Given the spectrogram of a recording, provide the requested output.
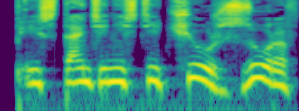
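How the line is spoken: Sobbing. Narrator (Russian): всхлипнула Варя

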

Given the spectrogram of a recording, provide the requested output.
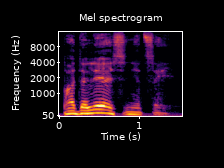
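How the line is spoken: Muffled, flat. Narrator (Russian): сказал Декс глухо

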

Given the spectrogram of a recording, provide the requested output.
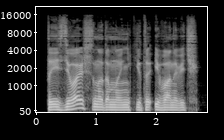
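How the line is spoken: Growled through clenched teeth. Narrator (Russian): Сквозь зубы прорычал государь

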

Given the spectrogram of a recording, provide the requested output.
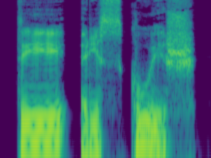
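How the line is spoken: Slow speech. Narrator (Russian): медленно проговорила Ненеке

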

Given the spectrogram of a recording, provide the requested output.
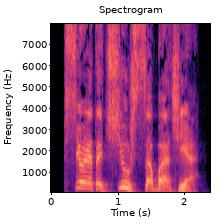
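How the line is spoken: Roar. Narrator (Russian): проревел Амаха

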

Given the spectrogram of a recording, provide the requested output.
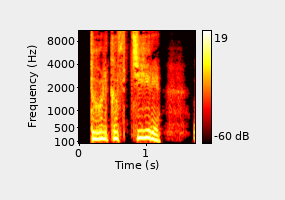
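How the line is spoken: Strained, breathless. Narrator (Russian): выдавил Чик, застрявший в груди воздух

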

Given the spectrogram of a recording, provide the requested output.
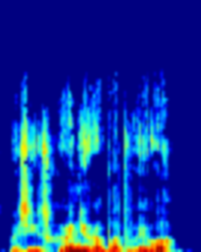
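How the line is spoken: Muttering under breath. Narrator (Russian): бормоча под нос

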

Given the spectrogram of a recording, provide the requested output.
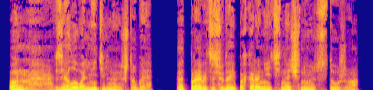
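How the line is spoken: Quiet. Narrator (Russian): тихо добавил он

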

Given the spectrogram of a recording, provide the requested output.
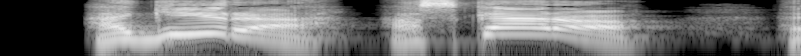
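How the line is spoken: Sudden bark, foreign language. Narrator (Russian): рявкнул я внезапно по-кириненски

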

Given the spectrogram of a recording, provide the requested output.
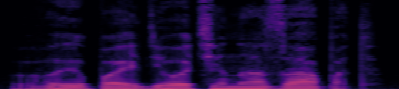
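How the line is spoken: Whisper. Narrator (Russian): прошептала матушка Абагейл

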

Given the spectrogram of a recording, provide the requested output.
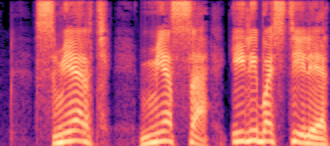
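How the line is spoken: Shouting. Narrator (Russian): кричал он

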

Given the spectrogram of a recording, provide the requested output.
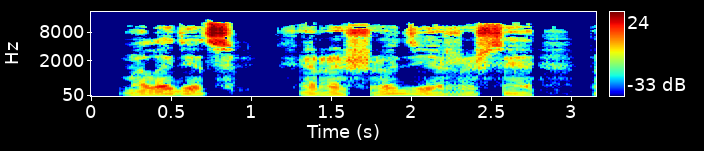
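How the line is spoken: Said quietly. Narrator (Russian): произнес он тихо

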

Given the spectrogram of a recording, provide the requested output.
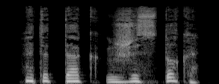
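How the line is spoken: Moaning. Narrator (Russian): простонала она

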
